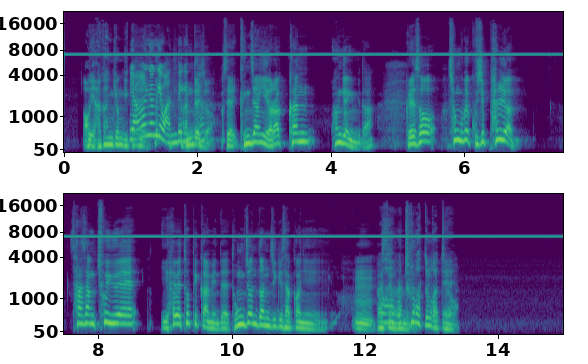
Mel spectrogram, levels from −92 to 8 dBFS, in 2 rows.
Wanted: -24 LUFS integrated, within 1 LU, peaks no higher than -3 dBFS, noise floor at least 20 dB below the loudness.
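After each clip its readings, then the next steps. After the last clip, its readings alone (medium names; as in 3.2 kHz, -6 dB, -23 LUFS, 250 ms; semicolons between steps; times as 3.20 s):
steady tone 7.2 kHz; tone level -28 dBFS; loudness -21.5 LUFS; peak level -8.5 dBFS; loudness target -24.0 LUFS
-> band-stop 7.2 kHz, Q 30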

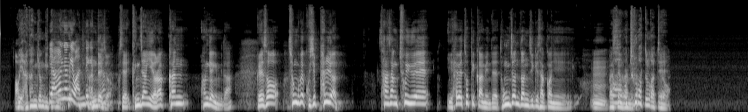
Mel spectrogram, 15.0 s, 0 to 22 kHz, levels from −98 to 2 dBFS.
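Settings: steady tone not found; loudness -21.5 LUFS; peak level -9.5 dBFS; loudness target -24.0 LUFS
-> trim -2.5 dB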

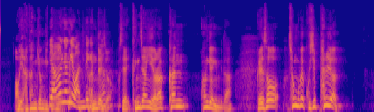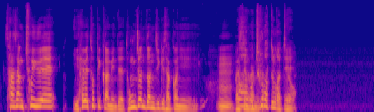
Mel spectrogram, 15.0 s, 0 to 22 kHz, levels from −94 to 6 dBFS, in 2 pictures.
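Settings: loudness -24.0 LUFS; peak level -12.0 dBFS; noise floor -73 dBFS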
